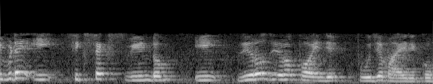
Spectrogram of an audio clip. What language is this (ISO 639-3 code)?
mal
